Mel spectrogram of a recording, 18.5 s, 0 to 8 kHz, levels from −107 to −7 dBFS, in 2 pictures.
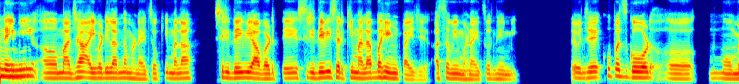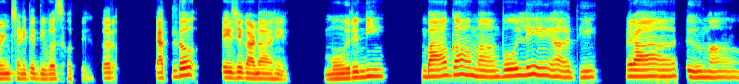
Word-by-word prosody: नेहमी 190 +1 +5
अ, 145 0 0
माझ्या 145 +3 +3
आई-वडिलांना 150 0 +2
म्हणायचो, 135 -2 -5
की 150 - -7
"मला 145 +1 +1 0.4
श्रीदेवी 155 -1 +3
आवडते, 135 +1 +1
श्रीदेवीसारखी 155 -1 +2
मला 145 0 +3
बहीण 150 -3 +4
पाहिजे," 105 -2 -5
असं 140 +1 -3
मी 135 - 0
म्हणायचो 120 0 -4
नेहमी. 120 -2 -7 0.7
ते - - -6
म्हणजे 155 +2 0
खूपच 200 -4 -2
गोड 160 -1 +5
अ, 130 -1 -5 0.4
मोमेंट्स 130 +1 -1
आणि 130 0 -2
ते 140 - -1
दिवस 130 0 -3
होते. 140 +3 -16 0.2
तर 150 0 -1 0.5
त्यातलं 180 +10 +3 0.4
ते 160 -1 +4
जे 155 +1 +2
गाणं 140 -2 +3
आहे, 130 -3 -2 0.6
मोरनी 160 +9 +1 0.6
बागां 220 +5 +3
मां 180 -1 -1
बोले, 220 +3 +2
आधी 170 +1 -4 0.4
रात 190 0 +1 0.3
मां 165 0 -4
150 Hz, 130 wpm, -23 LUFS, 135-175 Hz, 0.7 s, नेहमी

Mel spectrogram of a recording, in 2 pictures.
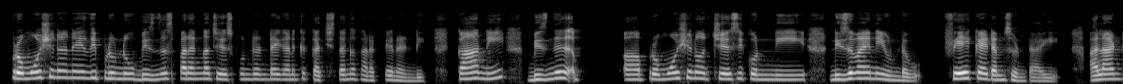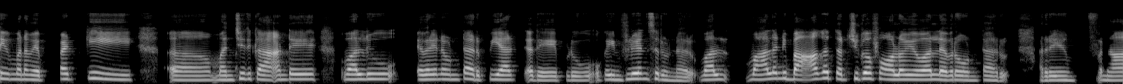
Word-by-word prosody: Promotion 295 +5 +5
అనేది 300 -1 -1
ఇప్పుడు 275 -1 -2
నువ్వు 255 -2 -1
బిజినెస్ 240 +3 -3
పరంగా 260 0 +2
చేసుకుంటుంటే 240 0 -3
గనుక 230 +2 -5
ఖచ్చితంగా 230 +4 -4
కరెక్టే 205 +1 -6
నండి. 165 -1 -8 0.4
కానీ 270 +1 +3 0.4
బిజినె 245 +6 +3 0.7
ఆహ్, 230 0 0
ప్రమోషన్ 270 +5 +1
వచ్చేసి 255 +1 +1
కొన్ని 225 -2 -2 0.5
నిజమైనవి 270 +2 +4
ఉండవు. 180 -4 -4 0.3
ఫేక్ 270 +1 +10
ఐటెమ్స్ 215 -2 +1
ఉంటాయి. 160 -2 -8 0.4
అలాంటివి 245 +3 +4
మనం 230 -1 -1
ఎప్పటికి 250 +6 -2 0.8
ఆహ్, 200 0 -2
మంచిది 210 +5 -2
కా 225 - +3
అంటే 240 +2 -1 0.5
వాళ్ళు 240 +1 +2 0.5
ఎవరైనా 235 +1 +1
ఉంటారు. 230 -1 0
పిఆర్ 220 -1 +1 0.2
అదే 195 -2 -2
ఇప్పుడు 195 +1 -6 0.2
ఒక - - -15
ఇన్‌ఫ్లూయెన్సర్ 255 +2 +1
ఉన్నారు. 180 -3 -5
వాల్ 220 +1 +1 0.3
వాళ్ళని 265 +4 0
బాగా 255 +5 +3
తరచుగా 265 +3 +2
ఫాలో 225 -2 +3
అయ్యేవాళ్ళు 220 0 +3
ఎవరో 205 0 0
ఉంటారు. 190 -1 -5 0.4
"అరె! 195 +1 -1 0.4
ఫన 200 - -6
235 Hz, 130 wpm, -21 LUFS, 215-260 Hz, 0.8 s, ఫేక్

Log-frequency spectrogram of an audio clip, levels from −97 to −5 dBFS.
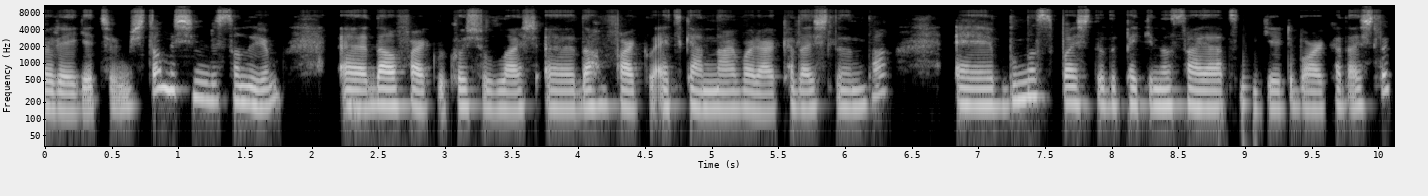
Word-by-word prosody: araya 150 -2 +2
getirmişti 180 - -1
ama 350 -2 +5
şimdi 235 -10 +3
sanırım, 200 0 0 0.5
eee, 170 0 +5
daha 175 -1 +8
farklı 170 -2 0
koşullar, 165 -1 -1
eee, 160 -1 -1
daha 170 +1 +1
farklı 160 -1 +1
etkenler 160 -2 -1
var 155 -1 +2
arkadaşlığında. 165 - -2 0.5
Eee, 180 -1 +1
bu 215 +6 0
nasıl 255 -1 -1
başladı, 180 -2 0
peki? 175 -1 -1
Nasıl 175 0 +1
hayatına 165 +2 0
girdi 160 -1 -4
bu - - -1
arkadaşlık? 175 - 0
175 Hz, 150 wpm, -30 LUFS, 160-185 Hz, 0.5 s, daha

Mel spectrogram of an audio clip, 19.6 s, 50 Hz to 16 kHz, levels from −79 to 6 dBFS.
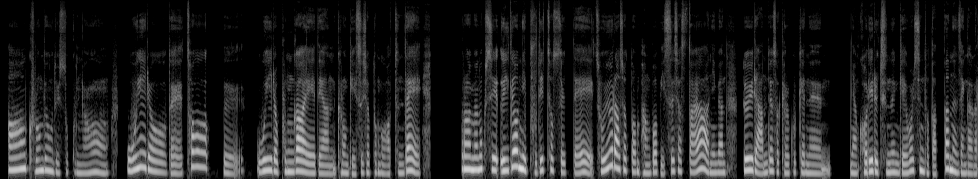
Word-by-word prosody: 아 245 +3 +4
그런 225 +1 0
경우도 220 -4 -1
있었군요. 185 -1 -7 0.3
오히려 230 -5 +1
네 170 -1 -5
처 305 -2 -1 0.3
네 175 -4 -6 0.4
오히려 225 +1 +2
본가에 205 -2 +3
대한 170 -2 -6
그런 185 -1 -5
게 175 - -8
있으셨던 185 +2 -8
것 175 -2 -7
같은데 180 +4 -1 0.8
그러면 255 -1 +6
혹시 250 -3 +2
의견이 255 +5 +7
부딪혔을 225 -1 -4
때 185 +1 -1
조율하셨던 240 -5 +1
방법이 180 +1 -4
있으셨어요? 210 +2 -3
아니면 190 -2 -2 0.4
조율이 235 -1 +5
안 180 0 -2
돼서 215 -1 -2
결국에는 180 -2 -6 0.4
그냥 180 -1 -5
거리를 210 +1 +3
두는 195 0 -3
게 180 0 -3
훨씬 220 +4 0
더 185 -4 -7
낫다는 210 +7 +1
생각을 175 -3 -6
200 Hz, 280 characters per minute, -20 LUFS, 180-230 Hz, 0.8 s, 의견이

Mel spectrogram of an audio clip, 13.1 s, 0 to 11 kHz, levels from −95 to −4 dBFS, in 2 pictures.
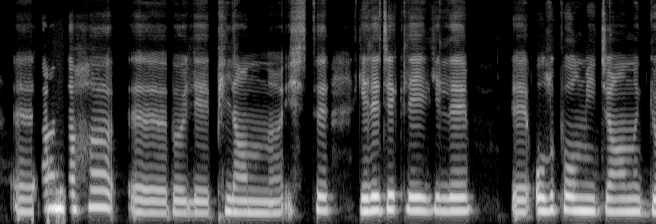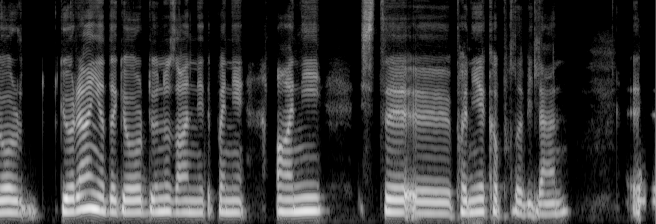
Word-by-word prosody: Eee, 185 -1 -4 0.2
ben 235 -1 +9
daha, 240 +2 -1 0.2
eee, 170 -2 -4
böyle 170 -1 -4
planlı, 175 -3 -3
işte, 205 0 -4 0.3
gelecekle 205 +1 +4
ilgili, 195 +1 +1 0.4
eee, 180 0 -2
olup 200 +2 +2
olmayacağını 195 -2 +2
gör 180 0 0 0.4
gören 195 +4 +5
ya 220 -5 +6
da - - +2
gördüğünü 180 +1 0
zannedip 175 +2 -6
hani 175 -2 -3 0.3
ani 190 +2 +3 0.3
işte, 220 -4 -3
eee, 165 -3 0
paniğe 185 0 0
kapılabilen. 160 -2 -6 0.6
Evet, - - -6
190 Hz, 115 wpm, -23 LUFS, 175-200 Hz, 0.6 s, ben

